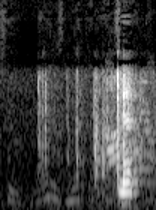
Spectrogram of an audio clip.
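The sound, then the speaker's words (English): Typing on a computer keyboard while entering an email address: a few quiet, quick key clicks under a person talking. “Okay, I'm typing this in, so just give me a moment, please.”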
